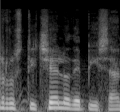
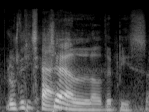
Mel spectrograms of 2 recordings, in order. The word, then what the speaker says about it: Rustichello de Pisa: Así es, no es otro que Rustichello de Pisa. Perdóname, si lo he pronunciado mal. – Ha ido muy bien, ¿eh? Con, un, tono muy chulo. Muy ¿eh? Rustichello de Pisa.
